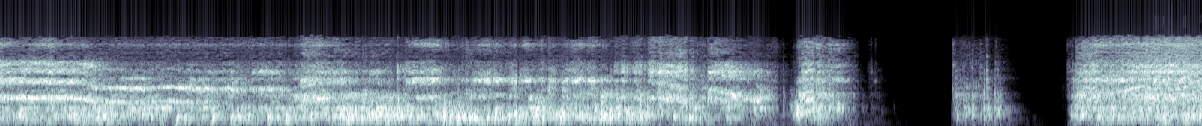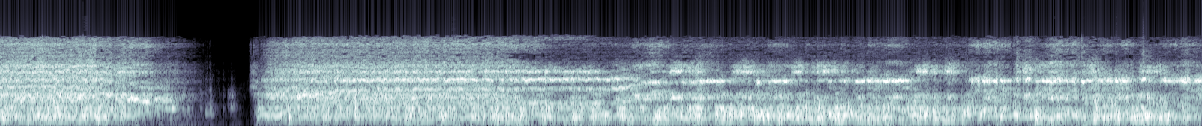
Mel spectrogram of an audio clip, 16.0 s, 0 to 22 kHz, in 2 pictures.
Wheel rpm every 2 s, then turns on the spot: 190, 220, 130, 40, 90, 130, 210, 230.
none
